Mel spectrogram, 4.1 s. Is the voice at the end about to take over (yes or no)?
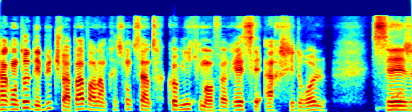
no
